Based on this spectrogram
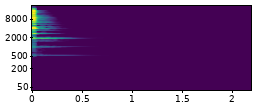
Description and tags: A skillet hit with a spoon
